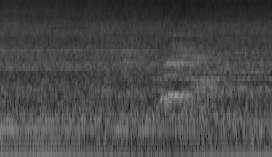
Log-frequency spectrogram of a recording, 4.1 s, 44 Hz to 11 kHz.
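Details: Kia Cerato G4NA 2.0 petrol engine, under 100,000 km, which had knocked hard when cold with scored cylinders 2 and 4, at first start after rebuild with all 16 hydraulic lifters replaced: steady, even idle, light clatter, no knock.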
